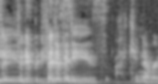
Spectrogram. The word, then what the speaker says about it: Phidippides: Jeff has his own store, Philippides. Phidippides.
